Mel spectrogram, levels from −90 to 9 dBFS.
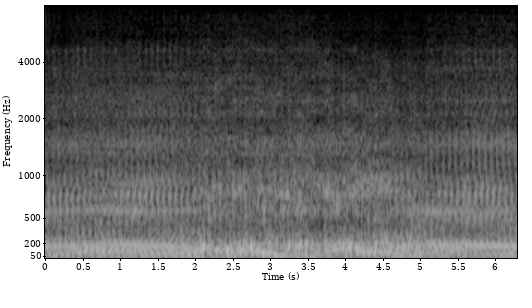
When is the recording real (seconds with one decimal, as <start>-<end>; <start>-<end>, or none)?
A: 0.0-2.1; 4.6-6.3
